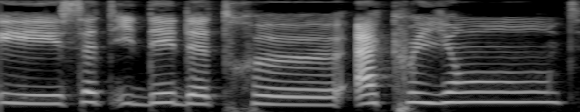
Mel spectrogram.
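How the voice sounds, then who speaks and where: A woman is heard on a very clean recording with a silent background and a dry, close sound with no echo. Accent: English. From United States. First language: English (speaking French). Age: 20s. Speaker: podcast guest. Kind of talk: personal testimony. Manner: hesitant, many fillers.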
